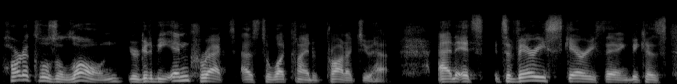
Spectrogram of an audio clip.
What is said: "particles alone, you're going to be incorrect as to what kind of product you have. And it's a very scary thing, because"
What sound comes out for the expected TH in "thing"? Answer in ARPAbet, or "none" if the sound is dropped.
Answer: TH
